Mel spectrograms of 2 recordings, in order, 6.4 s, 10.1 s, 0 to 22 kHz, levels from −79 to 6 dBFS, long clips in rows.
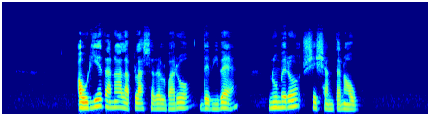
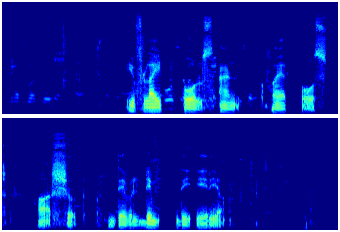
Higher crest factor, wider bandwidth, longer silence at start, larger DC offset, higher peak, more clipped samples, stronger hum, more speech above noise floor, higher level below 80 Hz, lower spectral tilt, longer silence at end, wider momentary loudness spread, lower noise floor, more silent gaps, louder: about the same, 24 dB vs 24 dB; second, 10.5 kHz vs 15.5 kHz; first, 1.15 s vs 0.15 s; neither; first, -4 dBFS vs -16 dBFS; neither; neither; first, 48 dB vs 34 dB; about the same, -76 dBFS vs -76 dBFS; about the same, -5.5 dB/octave vs -5 dB/octave; about the same, 1.1 s vs 1.1 s; second, 9 LU vs 23 LU; about the same, -74 dBFS vs -73 dBFS; neither; first, -27 LUFS vs -39 LUFS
